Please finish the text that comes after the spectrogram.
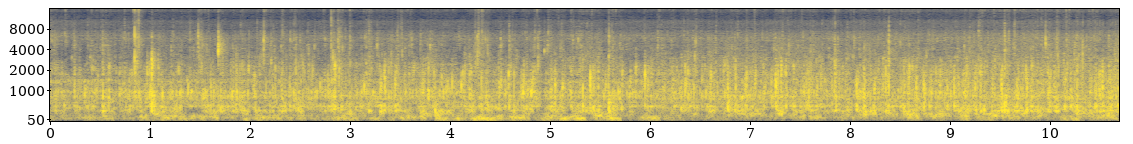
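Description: Coconut milk simmering with tilapia in a pot, a steady close bubbling and crackling hiss that runs evenly throughout with soft clicks.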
